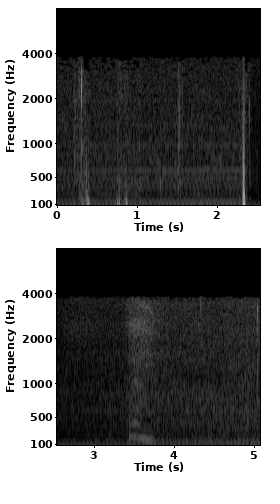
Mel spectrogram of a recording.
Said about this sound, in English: Excuse me, I had to cough there for a moment.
